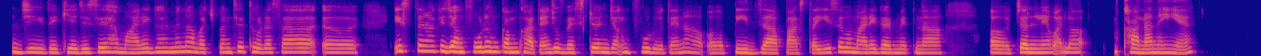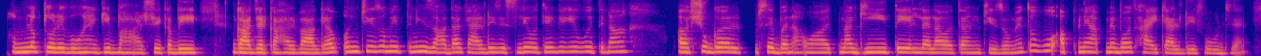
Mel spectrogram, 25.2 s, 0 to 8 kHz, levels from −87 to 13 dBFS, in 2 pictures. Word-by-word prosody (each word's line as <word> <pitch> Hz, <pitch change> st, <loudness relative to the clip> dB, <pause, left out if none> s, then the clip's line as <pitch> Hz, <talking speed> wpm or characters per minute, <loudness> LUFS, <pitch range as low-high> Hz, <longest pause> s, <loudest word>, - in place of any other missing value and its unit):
जी। 215 Hz, 0 st, +1 dB
देखिए 205 Hz, +1 st, -1 dB
जैसे 205 Hz, +3 st, +1 dB
हमारे 215 Hz, -2 st, 0 dB
घर 235 Hz, +2 st, 0 dB
में 240 Hz, +1 st, +3 dB
ना 255 Hz, 0 st, +2 dB
बचपन 220 Hz, 0 st, -2 dB
से 250 Hz, +3 st, 0 dB
थोड़ा-सा 220 Hz, 0 st, -1 dB, 0.2 s
अ, 210 Hz, -1 st, -3 dB, 0.4 s
इस 285 Hz, +1 st, -1 dB
तरह 280 Hz, -2 st, +2 dB
के 280 Hz, -, +1 dB
जंक 250 Hz, -2 st, +5 dB
फूड 245 Hz, +1 st, +3 dB
हम 255 Hz, -1 st, +5 dB
कम 230 Hz, -1 st, +3 dB
खाते 200 Hz, -4 st, -1 dB
हैं 200 Hz, -, 0 dB
जो 230 Hz, +2 st, +3 dB
वेस्टर्न 210 Hz, +2 st, 0 dB
जंक 215 Hz, +1 st, -2 dB
फूड 225 Hz, 0 st, 0 dB
होते 195 Hz, 0 st, -6 dB
हैं 195 Hz, -, -4 dB
ना 225 Hz, -1 st, -3 dB
अ, 190 Hz, 0 st, -6 dB
पिज्जा, 190 Hz, -2 st, 0 dB
पास्ता 175 Hz, +1 st, -5 dB
ये 195 Hz, +3 st, -1 dB
सब 240 Hz, +3 st, -1 dB
हमारे 205 Hz, -3 st, +1 dB
घर 200 Hz, -1 st, 0 dB
में 195 Hz, 0 st, -3 dB
इतना 195 Hz, 0 st, -5 dB, 0.5 s
अ, 195 Hz, -2 st, 0 dB
चलने 210 Hz, +2 st, +2 dB
वाला 220 Hz, +2 st, -2 dB, 0.5 s
खाना 205 Hz, -5 st, +1 dB
नहीं 205 Hz, 0 st, +1 dB
है। 185 Hz, +5 st, -3 dB, 0.8 s
हम 235 Hz, 0 st, +6 dB
लोग 245 Hz, -1 st, +2 dB
थोड़े 230 Hz, -1 st, +6 dB
वो 220 Hz, 0 st, +1 dB
हैं 220 Hz, -1 st, +1 dB
कि 225 Hz, +1 st, +1 dB
बाहर 200 Hz, -2 st, -1 dB
से 200 Hz, +4 st, 0 dB
कभी 205 Hz, 0 st, +3 dB, 0.4 s
गाजर 210 Hz, -2 st, +5 dB
का 205 Hz, +1 st, -1 dB
हलवा 200 Hz, 0 st, 0 dB
आ -, -, +2 dB
गया 205 Hz, +3 st, +1 dB
उन 260 Hz, +1 st, +4 dB
चीज़ों 270 Hz, 0 st, +1 dB
में 265 Hz, 0 st, +4 dB
इतनी 260 Hz, 0 st, +2 dB
ज़्यादा 225 Hz, -1 st, 0 dB
कैलोरीज 225 Hz, 0 st, -1 dB
इसलिए 225 Hz, +2 st, 0 dB
होती 235 Hz, 0 st, -1 dB
है। 245 Hz, -, +1 dB
क्योंकि 255 Hz, +1 st, -1 dB
वो 255 Hz, 0 st, -3 dB
इतना 250 Hz, +1 st, -2 dB, 0.5 s
अ, 235 Hz, -1 st, +6 dB
शुगर 235 Hz, -1 st, +2 dB, 0.2 s
से 245 Hz, +2 st, +3 dB
बना 220 Hz, 0 st, +1 dB
हुआ, 220 Hz, +1 st, -3 dB
इतना 225 Hz, +1 st, -1 dB
घी-तेल 225 Hz, +1 st, +2 dB
डाला 205 Hz, -1 st, +1 dB
होता 205 Hz, 0 st, -2 dB
है 200 Hz, -, -4 dB
उन 200 Hz, -, -3 dB
चीज़ों 195 Hz, -1 st, -3 dB
में 215 Hz, +4 st, -3 dB
तो 305 Hz, -, -2 dB
वो 300 Hz, +2 st, 0 dB, 0.2 s
अपने 240 Hz, +2 st, -1 dB
आप 235 Hz, -1 st, -3 dB
में 235 Hz, -1 st, +2 dB
बहुत 240 Hz, +1 st, -1 dB
हाई-कैलोरी 195 Hz, -4 st, -3 dB
फूड्स 180 Hz, -3 st, -6 dB
है। 95 Hz, -, -9 dB
220 Hz, 215 wpm, -22 LUFS, 200-235 Hz, 0.8 s, हम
